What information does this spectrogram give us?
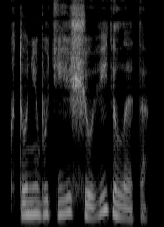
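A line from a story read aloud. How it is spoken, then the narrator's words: Quiet fearful question. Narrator (Russian): тихо спросила я, опасаясь, что нас могут услышать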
